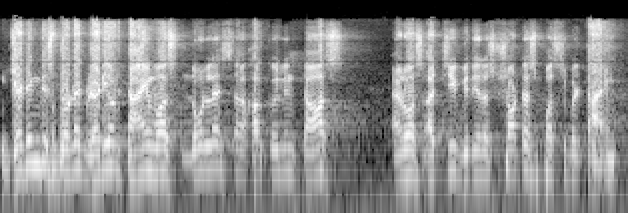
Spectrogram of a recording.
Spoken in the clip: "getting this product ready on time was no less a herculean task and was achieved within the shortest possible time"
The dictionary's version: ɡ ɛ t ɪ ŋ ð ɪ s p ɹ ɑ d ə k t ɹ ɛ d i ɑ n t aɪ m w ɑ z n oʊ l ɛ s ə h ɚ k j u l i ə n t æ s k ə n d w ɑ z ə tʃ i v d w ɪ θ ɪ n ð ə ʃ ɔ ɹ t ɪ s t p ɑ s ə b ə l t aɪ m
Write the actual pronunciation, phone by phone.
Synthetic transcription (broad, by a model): ɡ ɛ t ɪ ŋ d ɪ s p ɹ ɑ d ə k t ɹ ɛ d i ɑ n t aɪ m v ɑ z n oʊ l ɛ s ə h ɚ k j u l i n t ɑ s ə n d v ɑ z ə tʃ i v d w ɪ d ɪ n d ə ʃ ɔ ɹ t ɪ s t p ɑ s ə b ə l t aɪ m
